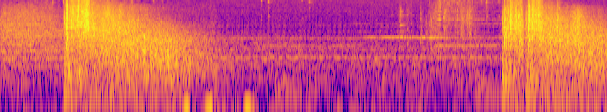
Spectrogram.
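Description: Heavy naval guns fire with loud booms that rumble away.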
